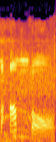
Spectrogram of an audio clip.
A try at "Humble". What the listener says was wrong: No hate. No H. They don't hate.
